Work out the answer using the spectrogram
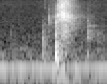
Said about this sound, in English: … just sneezed. Just sneezed. Sneezed on the podcast. He's got a quiet sneeze.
